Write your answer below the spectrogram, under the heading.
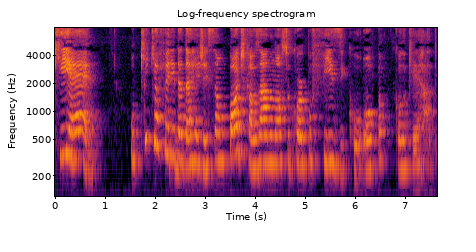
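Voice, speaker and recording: There is audible room echo and noticeable background noise as a woman with a high pitch speaks at a fairly slow pace with ordinary pitch variation. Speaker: psychologist. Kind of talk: live stream talk. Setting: Instagram live.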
